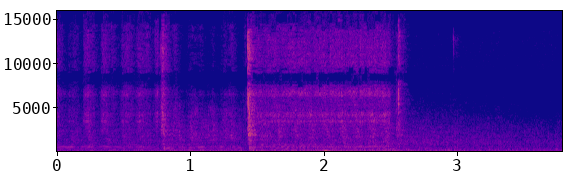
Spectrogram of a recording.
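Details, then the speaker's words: Fan with motor misaligned from uneven mount nut tightening: fast uneven buzzing rattle over the motor hum, fading as the fan winds down; misaligned motor bearings. "so I've had this happen on the channel before and I'm going to show a clip of what happens if you don't align your motor correctly oh"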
